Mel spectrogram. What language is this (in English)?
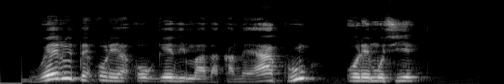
Kikuyu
